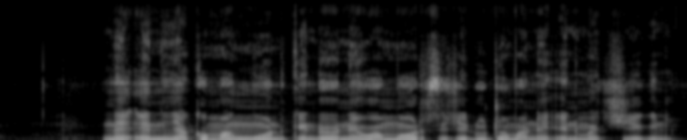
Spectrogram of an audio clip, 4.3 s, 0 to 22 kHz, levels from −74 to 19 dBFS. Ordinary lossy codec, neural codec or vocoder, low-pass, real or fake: none; vocoder, 44.1 kHz, 128 mel bands every 512 samples, BigVGAN v2; none; fake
